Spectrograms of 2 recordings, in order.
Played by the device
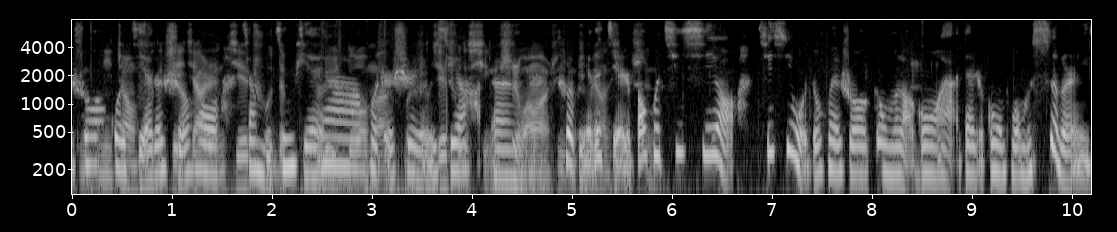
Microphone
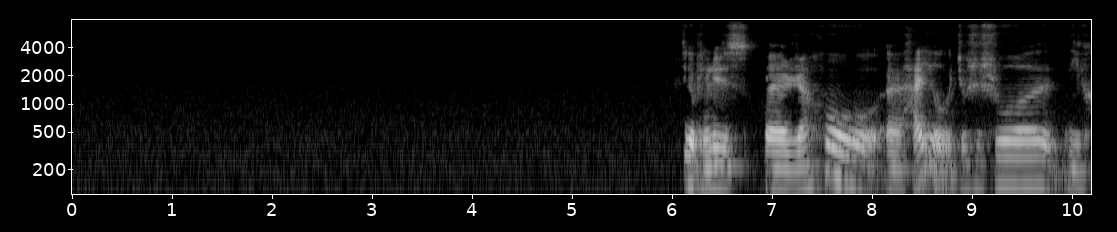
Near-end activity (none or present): present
